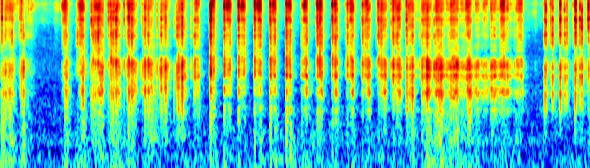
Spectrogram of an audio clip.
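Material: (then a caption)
Soap. A round, solid white soap bar held in the fingers is scratched fast with long teal nails, producing quick, dry, bright scratching strokes in a rapid, uneven rhythm. The strokes pause briefly near the end, then resume quickly.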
